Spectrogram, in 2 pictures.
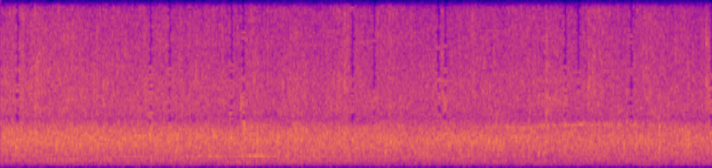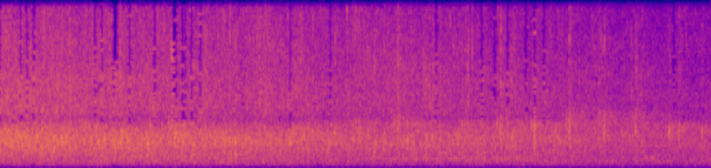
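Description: A crowd applauds loudly, then slowly fades.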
